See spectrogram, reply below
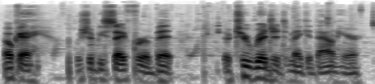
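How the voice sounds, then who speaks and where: A man's voice: low-pitched, brisk, a bit bright, a little hiss or hum. An actor playing a middle-aged, weary and wounded survivor in a horror audio drama, wry and slangy as he guides someone. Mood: guarded, hushed urgency.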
